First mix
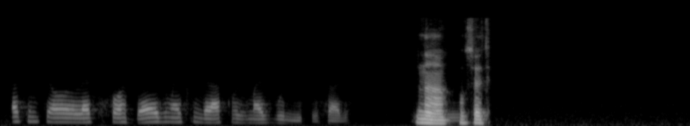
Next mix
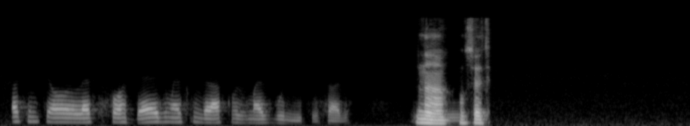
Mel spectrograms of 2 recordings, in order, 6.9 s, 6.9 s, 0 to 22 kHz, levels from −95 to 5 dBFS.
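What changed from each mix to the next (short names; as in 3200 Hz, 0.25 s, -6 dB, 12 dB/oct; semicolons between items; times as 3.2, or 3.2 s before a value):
first voice +10.0 dB; second voice +7.0 dB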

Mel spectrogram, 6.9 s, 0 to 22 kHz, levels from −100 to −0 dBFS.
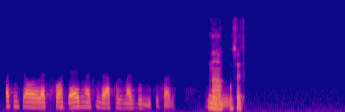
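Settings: first voice: add low shelf 130 Hz +7 dB; second voice -11.5 dB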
